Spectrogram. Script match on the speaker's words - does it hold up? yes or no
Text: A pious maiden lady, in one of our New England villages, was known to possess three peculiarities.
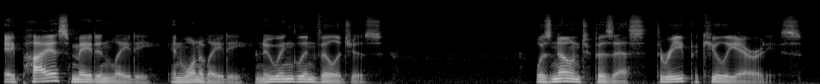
no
